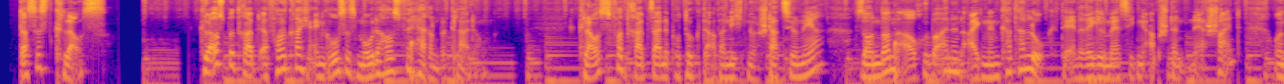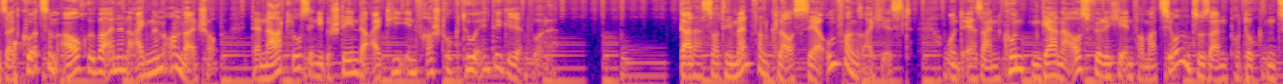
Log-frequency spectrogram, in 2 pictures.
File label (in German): werbung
